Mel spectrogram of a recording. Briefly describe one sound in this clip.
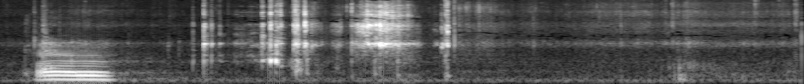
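A metal lid is screwed onto a glass jar.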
